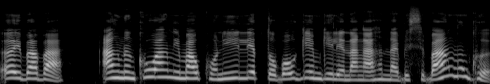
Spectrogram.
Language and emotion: Bodo, angry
